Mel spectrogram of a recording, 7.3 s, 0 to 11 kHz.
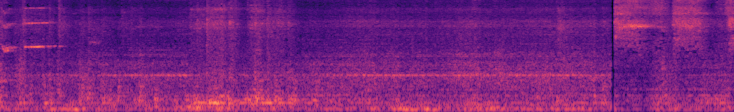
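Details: BART Yellow Line car 3087 braking: faint high squeal tones over steady rumble and wheel clatter; brake squeal, cause unclear.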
